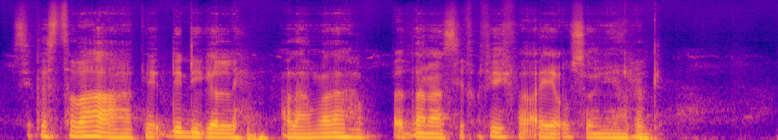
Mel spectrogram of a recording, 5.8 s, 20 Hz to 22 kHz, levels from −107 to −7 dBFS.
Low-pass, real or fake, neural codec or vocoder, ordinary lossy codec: none; fake; codec, 44.1 kHz, 3.4 kbps, Pupu-Codec; none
